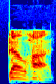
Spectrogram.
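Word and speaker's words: Belhadj: belhaj or Abdul Hakim belhaj it's belhaj uh in French it's b l h AJ and in English it's B LH a DJ he is now the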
